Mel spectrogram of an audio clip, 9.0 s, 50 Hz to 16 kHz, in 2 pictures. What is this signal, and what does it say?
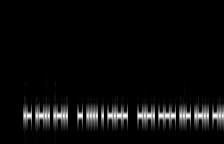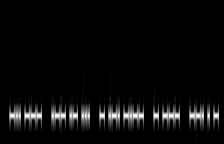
Morse code, heard as a keyed tone, about 37 wpm, 700 Hz. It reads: ALL THEY COULD DO WAS TRY TO GET
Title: Sentences from Top 1000 Words - Review Part 1 - 40wpm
